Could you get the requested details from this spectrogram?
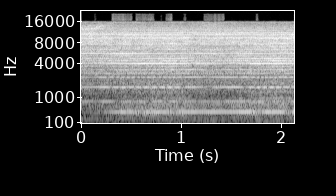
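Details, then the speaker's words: Steady high-pitched whine of a surgical drill: 1.2 mm drill with 12 mm drill stop preparing an osteotomy for one of four SATURNO narrow-diameter implants in the anterior lower jaw, demonstration. "next step is as i take my 1.2 on a 12-millimeter drill stop and i line up according to where i'm going to bodily position my implant using my drill stop as a guide"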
